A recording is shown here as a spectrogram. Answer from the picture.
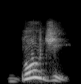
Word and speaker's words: Boujii: you never again will i ever say your name wrong ever uh it is boogie correct boogie fuji uh that'll never ever be uh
